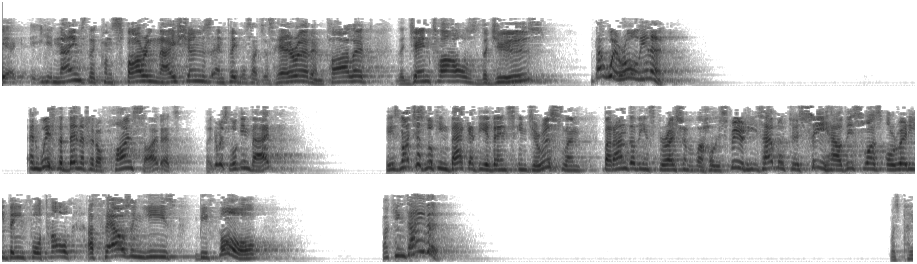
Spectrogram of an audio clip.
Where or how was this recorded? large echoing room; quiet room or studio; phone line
large echoing room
